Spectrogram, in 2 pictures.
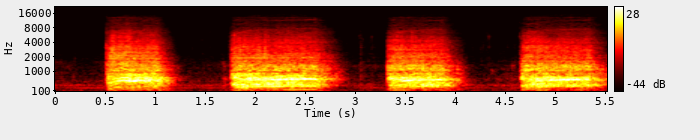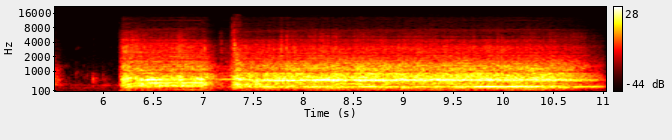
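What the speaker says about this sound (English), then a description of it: "I'm going to use an immersion blender." An immersion blender blends tomato soup in four short bursts, then runs steadily for several seconds, loud and close.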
